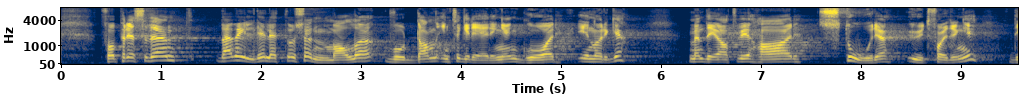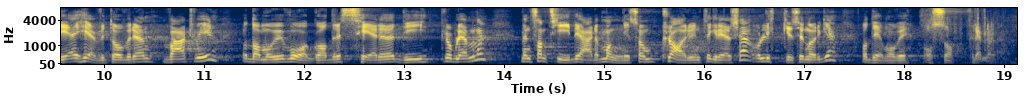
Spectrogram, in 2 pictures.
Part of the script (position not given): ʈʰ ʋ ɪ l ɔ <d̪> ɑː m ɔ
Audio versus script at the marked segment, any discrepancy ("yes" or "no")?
no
